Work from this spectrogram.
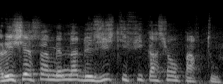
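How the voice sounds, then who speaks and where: This is a man speaking. His pitch is high. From Mali. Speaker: writer, diplomat, storyteller. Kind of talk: documentary interview answer. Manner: hesitant, conversational storytelling.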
